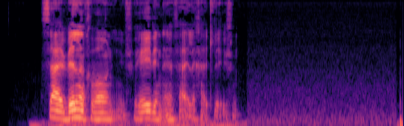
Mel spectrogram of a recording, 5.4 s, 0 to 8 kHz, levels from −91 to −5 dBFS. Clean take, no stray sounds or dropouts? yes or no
yes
